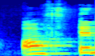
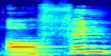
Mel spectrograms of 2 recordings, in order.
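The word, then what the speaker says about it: often: इसको लॉजिक वही है टी के पहले एफ लगा हुआ है तो टी का उच्चारण नहीं किया जाएगा बढ़ते हैं आगे डब्लू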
